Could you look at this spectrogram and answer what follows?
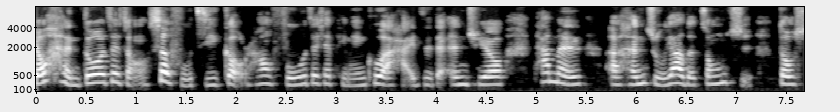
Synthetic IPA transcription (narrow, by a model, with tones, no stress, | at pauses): jo˧˥ʊxə˨˩nt̪wɔ˥ʈ͡ʂɤ˥˩ʈ͡ʂʊ̰˨˩ŋʂɤ˥˩fu˧˥t͡ɕi˥ko˥˩ʊɻʔa˧˥nxo˥˩ʊfu˧˥u˥˧ʈ͡ʂɤ˥˩ɕjɛ˥pʰi˧˥ni˧˥ŋkʰu˥˩ə˧˩xa̰˧˥ɪd͡zɹ̩˨d̪ə̰˩ʔə˥nt͡ɕy˥o˧˥ʊt̪ʰa˥mə˨nə˧xə˧˥nʈ͡ʂu˨˩jɑ˥˩ʊd̪ə˩t͡sʊ˥ŋʈ͡ʂɻ̩˨˥˦ | t̪o˥ʊʂ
